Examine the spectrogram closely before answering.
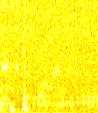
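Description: A felt-tip marker squeaks softly across paper.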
